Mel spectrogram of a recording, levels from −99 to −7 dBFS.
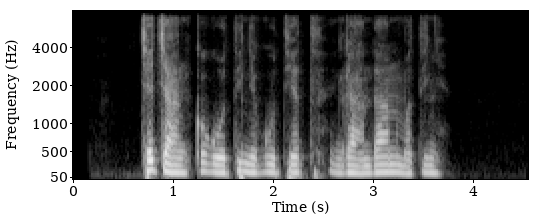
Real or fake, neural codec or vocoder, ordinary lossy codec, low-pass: real; none; none; 7.2 kHz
